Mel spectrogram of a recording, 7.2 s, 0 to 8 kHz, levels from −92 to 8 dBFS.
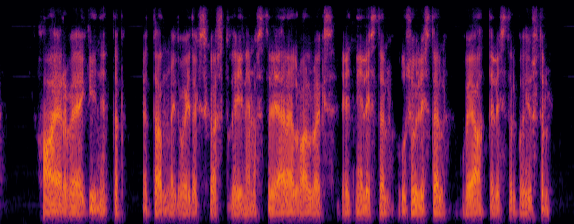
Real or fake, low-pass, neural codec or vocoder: fake; 7.2 kHz; vocoder, 22.05 kHz, 80 mel bands, HiFi-GAN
